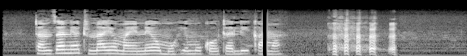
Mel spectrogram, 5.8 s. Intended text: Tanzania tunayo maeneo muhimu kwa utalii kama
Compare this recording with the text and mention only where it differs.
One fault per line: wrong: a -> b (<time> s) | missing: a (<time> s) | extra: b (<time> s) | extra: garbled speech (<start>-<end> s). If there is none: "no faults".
no faults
